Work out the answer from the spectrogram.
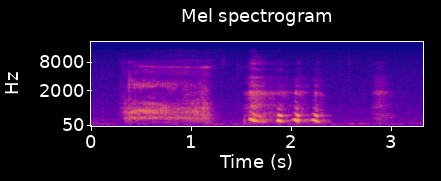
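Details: Pet African grey parrot recorded on February 24, 2011, making self-invented airplane noises: a breathy, rushing whoosh lasting about a second, then four quick, throaty pulses, with a person quietly praising the bird.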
